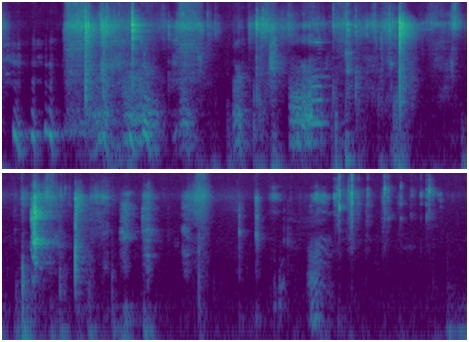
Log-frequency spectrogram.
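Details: Shiba Inu puppy making a busy run of whimpers, squeaky yelps and short barks over twelve seconds, with some faint voices in the background.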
